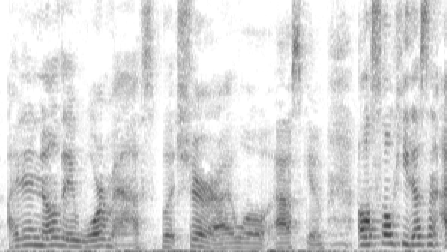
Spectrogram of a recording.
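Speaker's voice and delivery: usual speaking voice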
